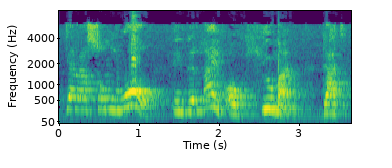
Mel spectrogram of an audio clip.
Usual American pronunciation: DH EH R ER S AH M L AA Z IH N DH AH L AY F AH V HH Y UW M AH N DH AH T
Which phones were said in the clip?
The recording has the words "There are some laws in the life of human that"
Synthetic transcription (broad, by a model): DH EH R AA S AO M W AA IH N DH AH L AY F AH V HH Y UW M AH N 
